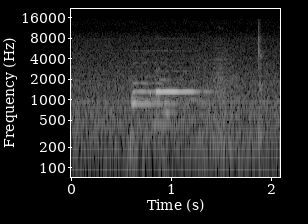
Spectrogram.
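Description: Windows 7 startup chime through the HP ProBook 6460b laptop's small built-in speakers: a short run of bright, bell-like tones lasting about a second, starting about half a second in. It signals that the freshly installed system has finished loading the desktop.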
